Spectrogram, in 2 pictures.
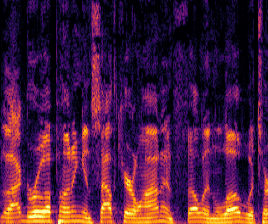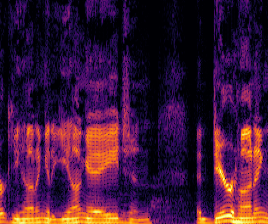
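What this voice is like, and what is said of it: Southern US country accent. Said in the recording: “my accent makes me sound like I'm from somewhere in Fort Worth, Texas, because it's a combination of West Virginia and the low country of South Carolina ... you're from way down in the south ... you sound country”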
